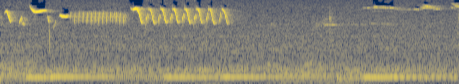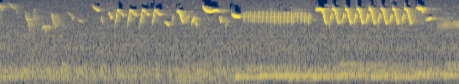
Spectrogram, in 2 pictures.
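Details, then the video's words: Eurasian wren in Morocco singing two bursts of very high, rapid trilled and rattling notes, each about a second long, separated by short chips, over soft sustained background music. "Eurasian Wren birds of Morocco"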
